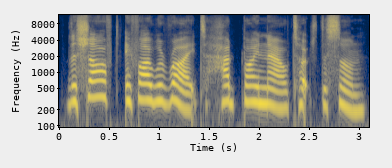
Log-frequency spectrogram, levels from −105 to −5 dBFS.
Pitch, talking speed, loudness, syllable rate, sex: 260 Hz, 230 wpm, -16 LUFS, 4.8 syllables/s, female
